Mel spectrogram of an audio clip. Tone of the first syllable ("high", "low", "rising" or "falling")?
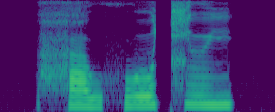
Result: low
